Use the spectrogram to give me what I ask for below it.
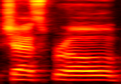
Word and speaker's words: Chesbro: Chesbro, pronounced chess as chesty puller and bro as in you bro.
